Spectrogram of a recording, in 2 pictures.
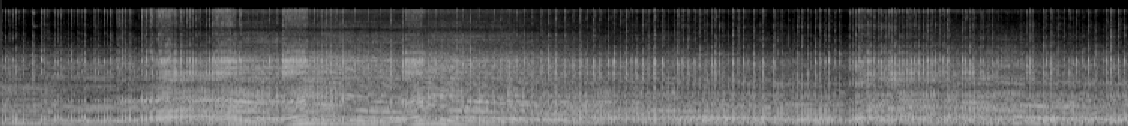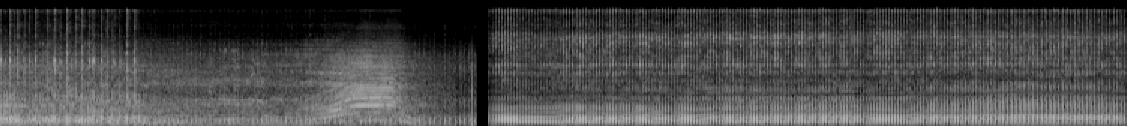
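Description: Small outboard motors on racing powerboats running hard, their pitch sweeping up and down again and again as the boats speed across the water and past. About two-thirds of the way through, the sound cuts off suddenly, and an outboard then runs at a steady pitch.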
